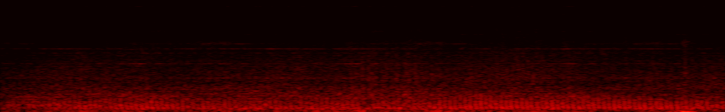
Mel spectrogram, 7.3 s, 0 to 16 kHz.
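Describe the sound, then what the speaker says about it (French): An attack helicopter in Battlefield 4's Siege of Shanghai map drones with a dense, rapid low rotor chop and engine rumble, steady and close for the whole stretch with no talk. "je suis dans l'hélicoptère de combat"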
